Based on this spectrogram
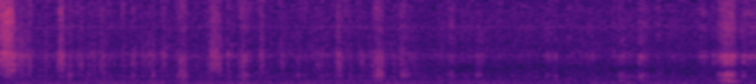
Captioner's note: pen scrapes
